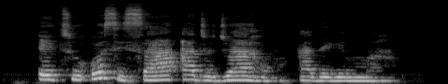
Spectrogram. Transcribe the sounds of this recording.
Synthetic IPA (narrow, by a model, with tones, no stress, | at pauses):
e˨tu˨ʔo˦si˨saː˨˦ʔa˦d͡ʒʊ˨d͡ʒʊ˦a˦ɦʊ˨a˦dɪ˨ɡɪ˨m̩˦ma˦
